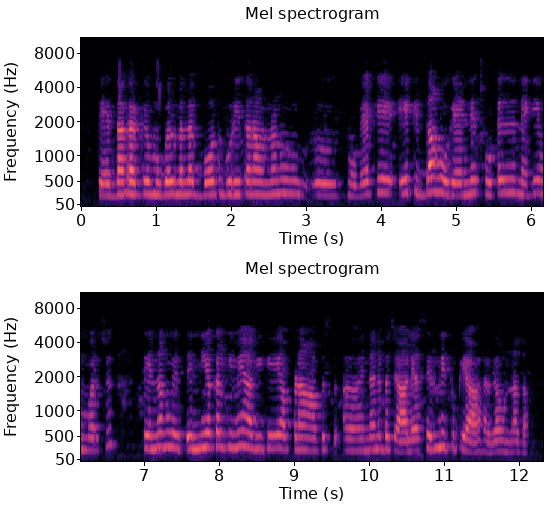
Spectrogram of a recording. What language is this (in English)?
Punjabi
